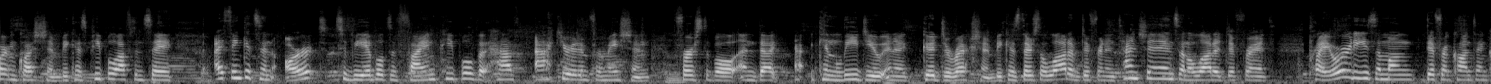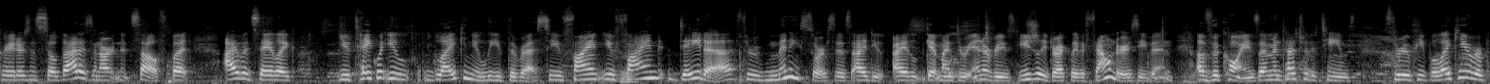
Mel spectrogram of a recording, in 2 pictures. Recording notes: This episode was recorded at Web Summit in Media Village on November 14, 2023.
